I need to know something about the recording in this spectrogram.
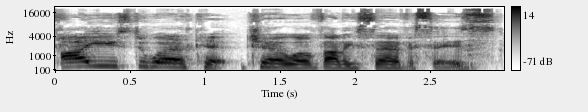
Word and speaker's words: Cherwell: I used to work at Cherwell Valley Services, and that's how I pronounce it, but I think it's technically Charwell.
